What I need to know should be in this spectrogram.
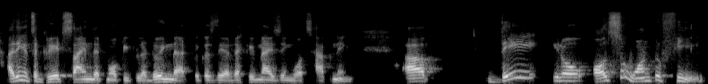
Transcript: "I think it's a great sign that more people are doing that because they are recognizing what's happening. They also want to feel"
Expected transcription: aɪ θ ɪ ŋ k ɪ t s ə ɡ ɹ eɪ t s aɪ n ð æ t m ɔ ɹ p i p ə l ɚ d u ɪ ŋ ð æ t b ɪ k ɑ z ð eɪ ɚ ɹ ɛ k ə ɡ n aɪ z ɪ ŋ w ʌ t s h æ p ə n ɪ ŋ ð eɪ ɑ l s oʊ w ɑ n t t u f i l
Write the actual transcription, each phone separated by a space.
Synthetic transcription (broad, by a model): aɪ t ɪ ŋ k ɪ t s ə ɡ ɹ eɪ t s aɪ n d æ t m ɔ ɹ p i p ə l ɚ d u ɪ ŋ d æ t b ɪ k ɑ z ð eɪ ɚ ɹ ɛ k ə ɡ n aɪ z ɪ ŋ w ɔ t s h æ p ə n ɪ ŋ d eɪ ɑ l s oʊ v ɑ n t t u f i l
